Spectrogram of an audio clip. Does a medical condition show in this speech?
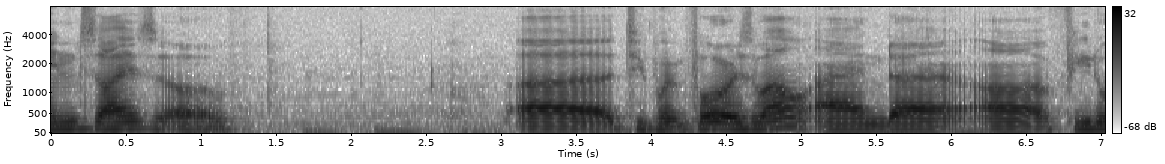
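Yes: cerebral palsy.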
